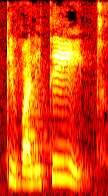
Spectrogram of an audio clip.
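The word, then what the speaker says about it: Qualität: طيب المهم ان الحرفين دول لما بيجوا مع بعض بيتنطقوا كفا. كفا. كفا. ناخد مثل عليه كفاليتيت. كفاليتيت.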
